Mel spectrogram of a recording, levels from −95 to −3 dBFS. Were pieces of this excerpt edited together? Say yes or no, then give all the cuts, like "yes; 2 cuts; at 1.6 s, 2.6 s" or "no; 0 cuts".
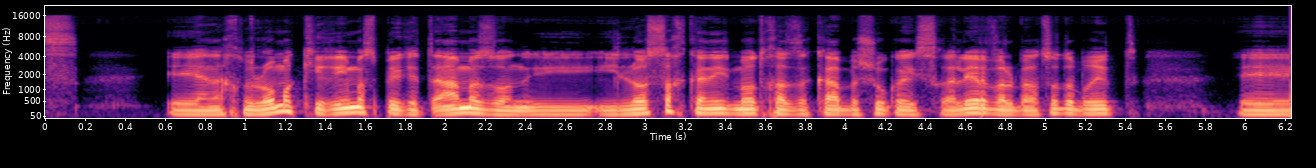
no; 0 cuts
